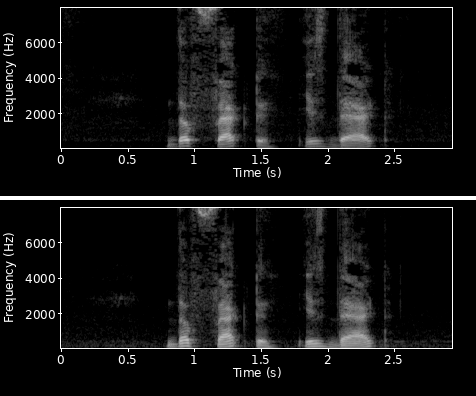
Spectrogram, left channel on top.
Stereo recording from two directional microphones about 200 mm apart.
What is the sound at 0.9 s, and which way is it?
Speech, 10° left (ahead or behind).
